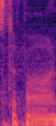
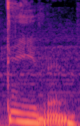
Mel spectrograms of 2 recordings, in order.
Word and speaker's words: Stephen: It's pronounced Steven. Thank you very much. Steven. With a PH.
